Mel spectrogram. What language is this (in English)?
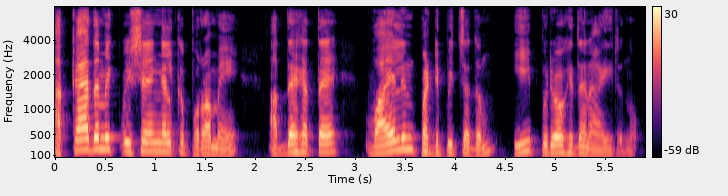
Malayalam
